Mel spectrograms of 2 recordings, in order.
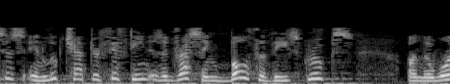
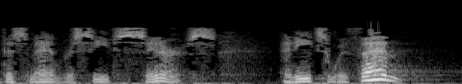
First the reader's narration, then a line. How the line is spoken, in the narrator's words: the Pharisees and scribes murmured, saying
